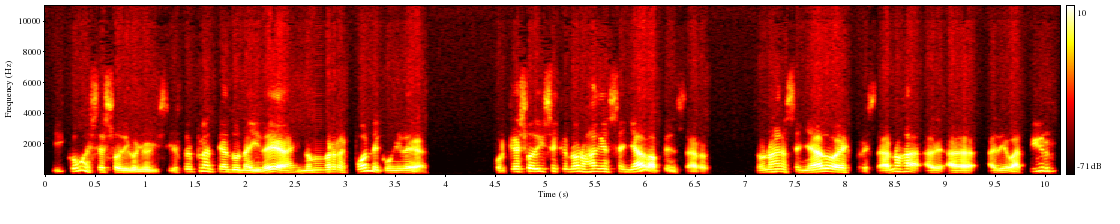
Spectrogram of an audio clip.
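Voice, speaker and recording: Gravelly man on a tinny line. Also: mid-range voice, no room sound. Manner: reflective, lecturing, rhetorical questions. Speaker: guest commentator. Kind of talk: opinion talk on a show. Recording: tinny phone-like line, dry.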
